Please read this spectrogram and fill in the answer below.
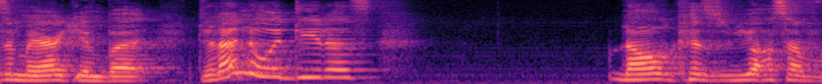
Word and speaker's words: adidas: were referring to because they usually pronounce it adidas and in germany we say adidas it's the second largest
